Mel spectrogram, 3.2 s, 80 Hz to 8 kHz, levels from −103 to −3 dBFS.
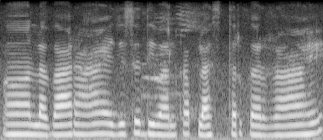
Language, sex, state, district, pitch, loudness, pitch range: Hindi, female, Madhya Pradesh, Dhar, 205 Hz, -15 LUFS, 195-210 Hz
